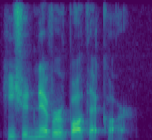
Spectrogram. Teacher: We can say he should never have. We cannot write never of, but we say it. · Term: reduction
